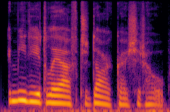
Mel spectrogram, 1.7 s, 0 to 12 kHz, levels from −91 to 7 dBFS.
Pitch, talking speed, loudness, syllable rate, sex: 180 Hz, 210 wpm, -16 LUFS, 7.1 syllables/s, female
